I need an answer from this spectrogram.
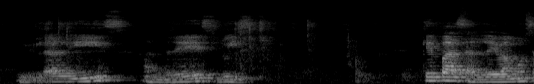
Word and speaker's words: Andrés: la diferencia las pronunciamos pero al final le hacemos una serie él al final y lo hacemos en la última sílaba ok sólo se pronuncia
